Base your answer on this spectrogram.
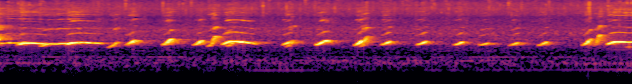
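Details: Captive gibbons at a college zoo in Gainesville, Florida, howling: a long steady hoot followed by a steady rhythm of short upward-swooping whoops repeated about twice per second, ending with another sustained note.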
